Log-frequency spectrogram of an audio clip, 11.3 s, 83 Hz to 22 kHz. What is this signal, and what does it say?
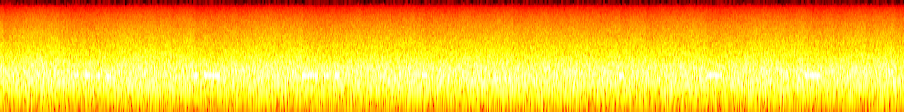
Morse code, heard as a keyed tone, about 18 wpm, spaced as for 7 wpm, 520 Hz, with heavy radio static and a narrow filter. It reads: HADE ETT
